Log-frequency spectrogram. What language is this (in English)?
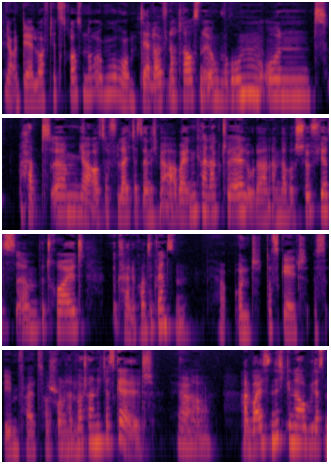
German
